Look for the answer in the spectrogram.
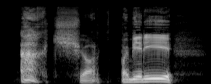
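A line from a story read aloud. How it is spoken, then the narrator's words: Rough exclamation. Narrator (Russian): воскликнул он грубо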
